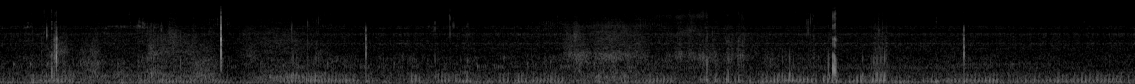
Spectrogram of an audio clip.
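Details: Dutchess, a pet cat, purrs while playing with a water bottle lid: a low, steady rumbling drone under scattered sharp clicks and taps.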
